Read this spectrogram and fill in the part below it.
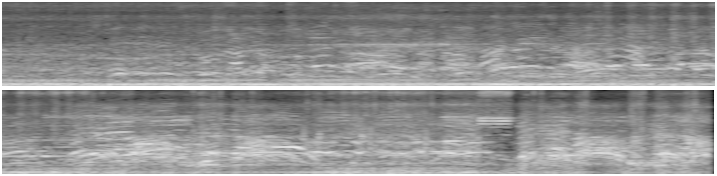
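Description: A large outdoor crowd of men talks and shouts at once.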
